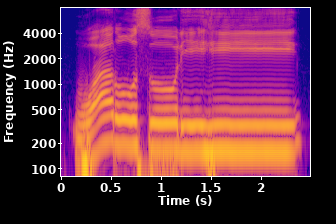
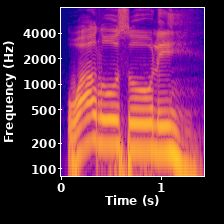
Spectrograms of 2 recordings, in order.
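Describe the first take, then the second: First: The final h is followed by a long vowel. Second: The word ends on a bare h sound. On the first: The reciter continues without stopping. "Awalnya panjang" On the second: The reciter stops at this word. "Apabila waqaf"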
